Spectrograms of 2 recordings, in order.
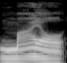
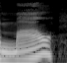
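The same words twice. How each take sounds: First: The vowel is said short and plain. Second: The vowel is drawn out, Southern-style.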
